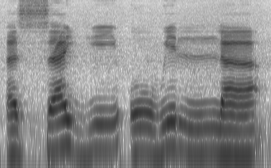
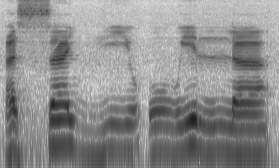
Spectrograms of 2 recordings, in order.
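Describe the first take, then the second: No difference in how they are said.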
